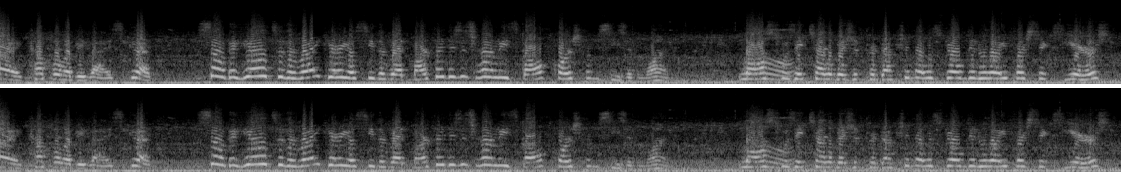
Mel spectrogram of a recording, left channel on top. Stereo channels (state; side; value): noise; right; hum, 12 dB below the sound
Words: couple of you guys. Good. So the hill to the right here, you'll see the red marker. This is Hurley's golf course from season 1. Lost was a television production that was filmed in Hawaii for 6 years,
